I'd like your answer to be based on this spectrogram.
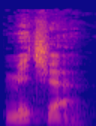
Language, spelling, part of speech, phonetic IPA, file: Russian, мяча, noun, [mʲɪˈt͡ɕa], Ru-мяча.ogg
- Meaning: genitive singular of мяч (mjač)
